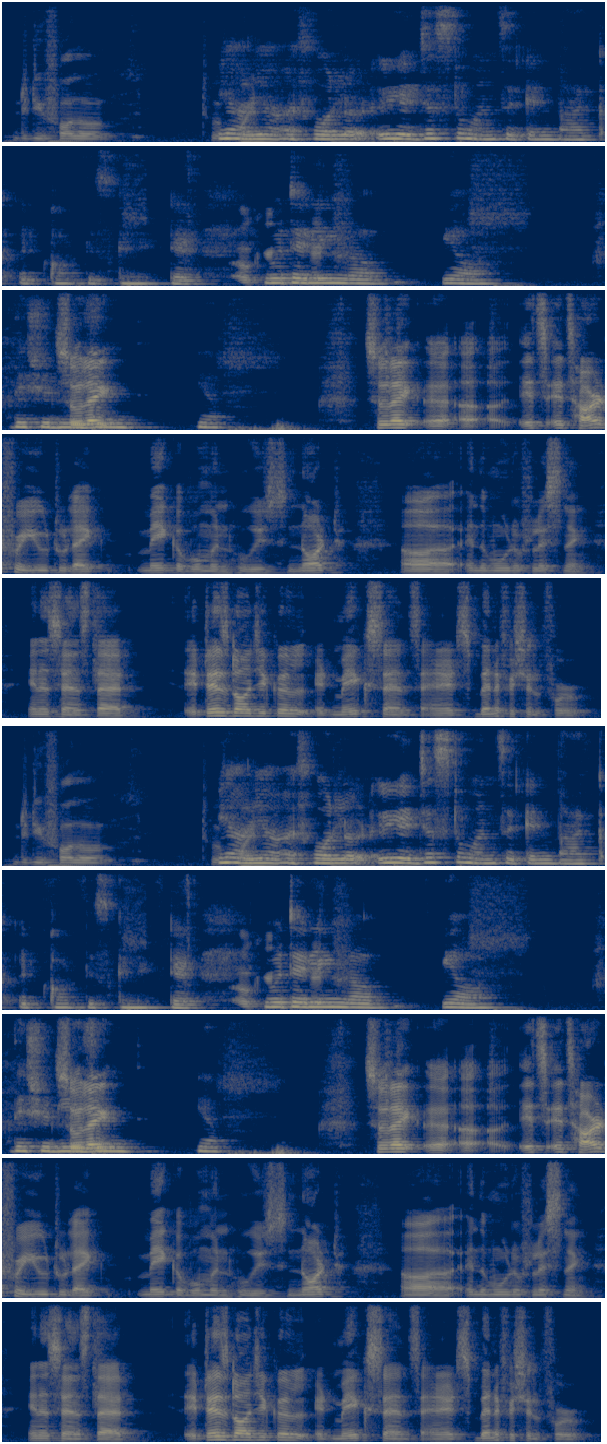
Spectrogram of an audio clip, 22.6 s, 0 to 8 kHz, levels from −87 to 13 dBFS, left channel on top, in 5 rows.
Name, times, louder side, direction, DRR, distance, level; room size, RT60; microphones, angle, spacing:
voice 1, 0.1-0.8 1.8-1.9 6.3-6.5 6.8-6.9 9.0-9.1 9.5-9.8 11.1-11.2 11.4-14.3 14.6-17.9 18.3-19.0 19.5-22.4, equal, 5° right, 10 dB, 0.4 m, -33 dB
voice 2, 1.6-7.4 7.8-8.2 9.1-10.0 10.5-10.7, right 1 dB, 50° right, 7 dB, 0.7 m, -31 dB
8.5 x 5.7 x 3.3 m, 0.36 s
head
